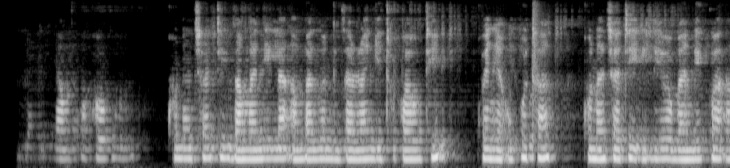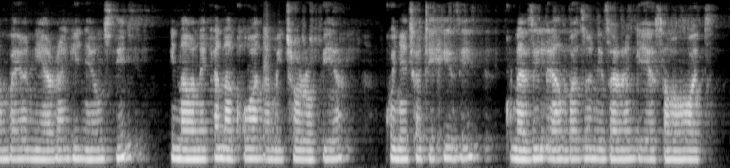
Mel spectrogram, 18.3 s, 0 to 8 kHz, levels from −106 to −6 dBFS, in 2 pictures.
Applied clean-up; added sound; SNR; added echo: neural mask model DeepFilterNet 3.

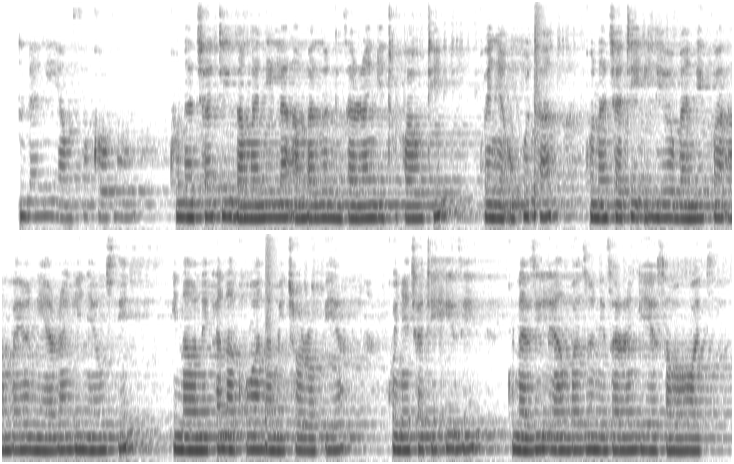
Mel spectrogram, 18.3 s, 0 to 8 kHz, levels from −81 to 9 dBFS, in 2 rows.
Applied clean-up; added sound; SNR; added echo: none; Snare drum; 12 dB; reverberation time 2.2 s.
